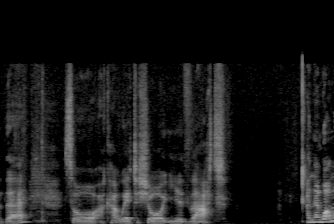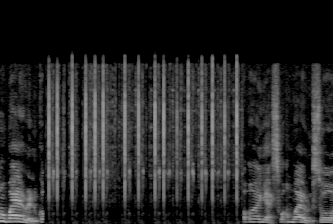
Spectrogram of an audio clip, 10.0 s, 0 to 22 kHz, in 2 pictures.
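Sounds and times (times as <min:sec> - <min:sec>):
keyboard typing clicks: 0:05.7 - 0:08.7.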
